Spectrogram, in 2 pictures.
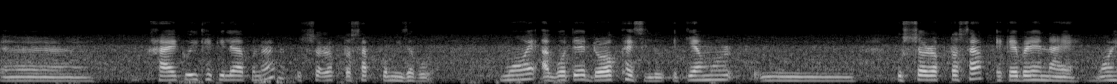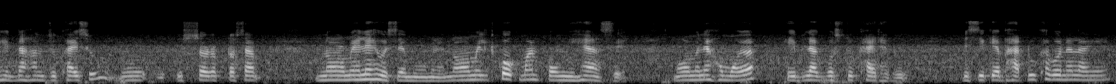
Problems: background sounds at intervals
